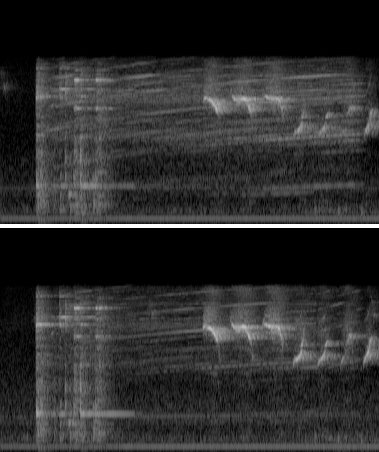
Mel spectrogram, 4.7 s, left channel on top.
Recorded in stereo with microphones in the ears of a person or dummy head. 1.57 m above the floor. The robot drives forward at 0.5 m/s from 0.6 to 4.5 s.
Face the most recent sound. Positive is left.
turn(degrees=-30)  # may be behind; listen again after turning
